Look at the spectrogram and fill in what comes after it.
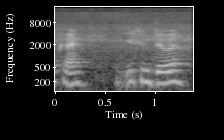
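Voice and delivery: ordinary talk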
